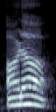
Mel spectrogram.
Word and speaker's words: ड़: इसका भी, इसको हम ड नहीं पढ़ेंगे बल्कि पढ़ेंगे अड़, अड़। ठीक है, इसमें नासिका का प्रयोग बिल्कुल नहीं होगा, अड़।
